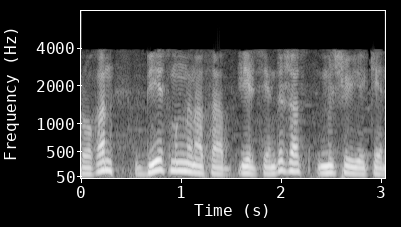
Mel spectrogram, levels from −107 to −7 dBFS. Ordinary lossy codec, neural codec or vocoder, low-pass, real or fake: AAC, 16 kbps; autoencoder, 48 kHz, 128 numbers a frame, DAC-VAE, trained on Japanese speech; 7.2 kHz; fake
